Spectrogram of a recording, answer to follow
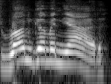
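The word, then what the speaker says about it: Rhongomyniad: it's just funny or two all right it's run gum in yard okay are you happy now if you guys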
